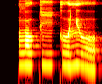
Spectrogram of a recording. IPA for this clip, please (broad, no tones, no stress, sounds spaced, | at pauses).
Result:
lˠ o k i k o lʲ o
